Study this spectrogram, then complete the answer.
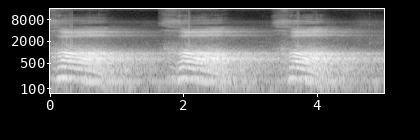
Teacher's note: খর উচ্চারণের বেলায় যেন খয়ের সাউন্ডটা মোটাটে হয়, গোল হয়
